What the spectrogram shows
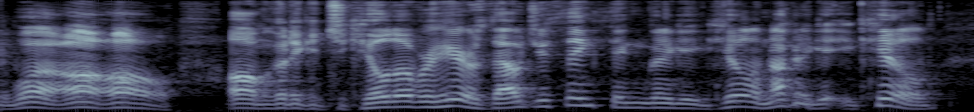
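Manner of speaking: wildly offended, indignant, affronted, acted-out rant. Retelling how people react to caution: imitating offended people. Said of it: "wildly offended by my cautiousness".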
